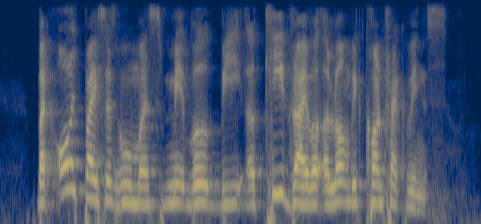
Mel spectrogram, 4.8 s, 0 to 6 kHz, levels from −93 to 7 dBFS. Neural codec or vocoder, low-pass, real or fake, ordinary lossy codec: codec, 16 kHz, 6 kbps, DAC; 5.4 kHz; fake; MP3, 32 kbps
